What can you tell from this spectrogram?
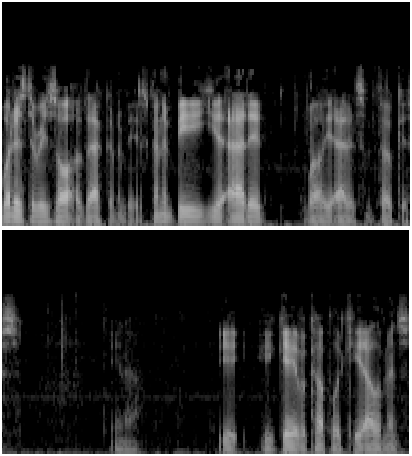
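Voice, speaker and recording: Speaking at a fairly quick pace, the man keeps a fairly low pitch and fairly even intonation. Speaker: art tutorial creator. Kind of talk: tutorial.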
